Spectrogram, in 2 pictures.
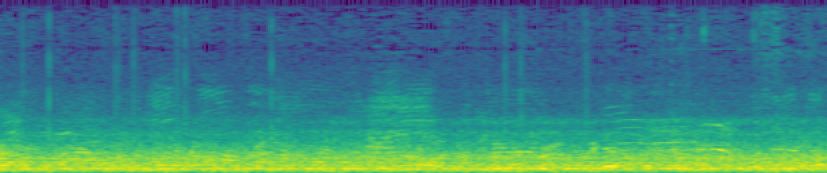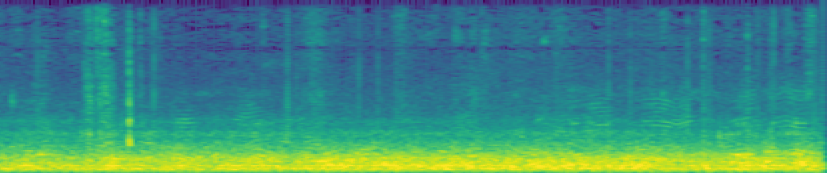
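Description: Indistinct passenger chatter inside an MRT train carriage, over the train's steady running noise in a tunnel.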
